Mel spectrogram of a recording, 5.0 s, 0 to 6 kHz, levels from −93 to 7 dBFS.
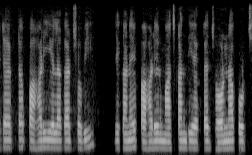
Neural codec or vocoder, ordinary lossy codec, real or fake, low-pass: none; none; real; 5.4 kHz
